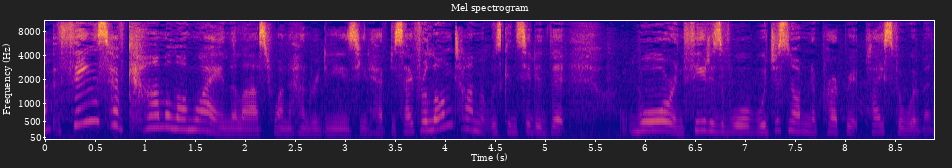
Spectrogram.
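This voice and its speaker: Speaking fairly quickly with an Australian accent, a woman uses a medium pitch that moves in very wide swings. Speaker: TV presenter. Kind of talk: morning TV presenter.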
